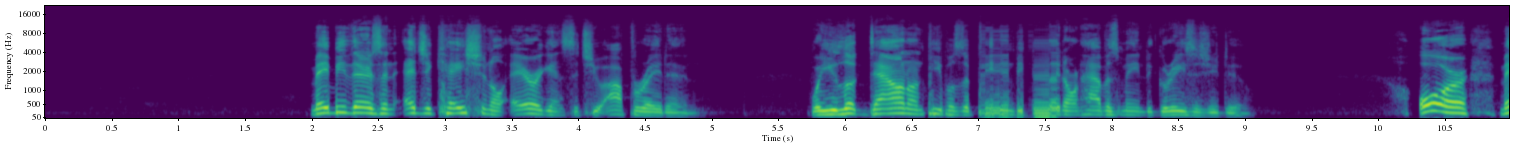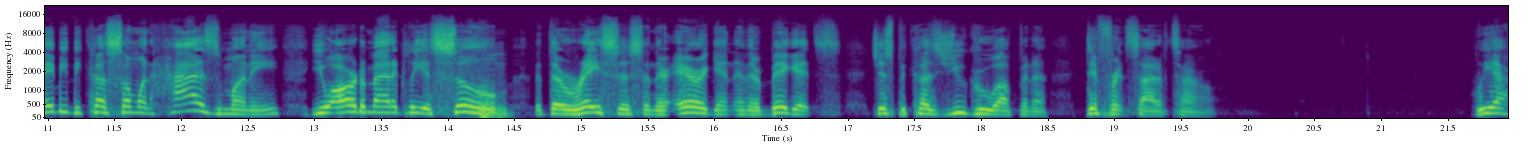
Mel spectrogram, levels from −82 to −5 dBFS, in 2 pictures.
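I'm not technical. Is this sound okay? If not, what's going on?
No. The speech turns robotic twice, from 7.03 to 7.58 s and from 14.23 to 14.65 s. This is robotic sound from repeated short buffers: new audio likely arrived too slowly, so a tiny slice of about 11 ms was played over and over. That imposes a steady metallic buzz near 94 Hz. About half of the first stretch and most of the second was filled with repeats, so real audio there is missing.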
